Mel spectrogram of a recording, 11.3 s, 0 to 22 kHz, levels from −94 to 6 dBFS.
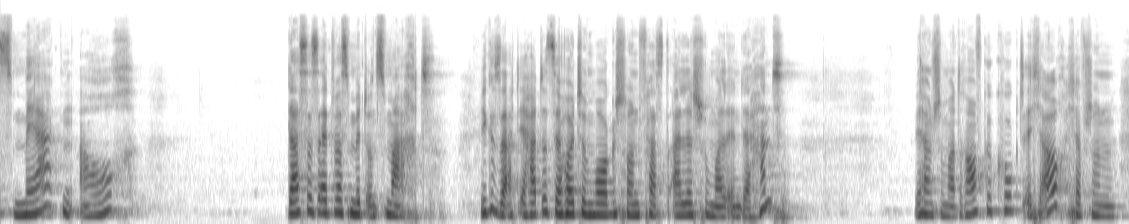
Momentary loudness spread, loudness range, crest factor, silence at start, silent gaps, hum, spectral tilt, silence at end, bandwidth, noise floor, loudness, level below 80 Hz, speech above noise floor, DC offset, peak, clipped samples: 11 LU; 6 LU; 20 dB; 0 s; none; none; -5 dB/octave; 0 s; 15.5 kHz; -76 dBFS; -30 LUFS; -78 dBFS; 46 dB; under 0.1%; -10 dBFS; under 0.1%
